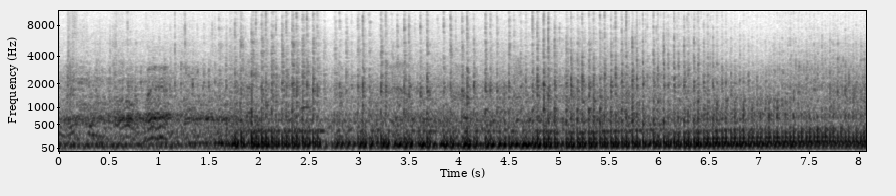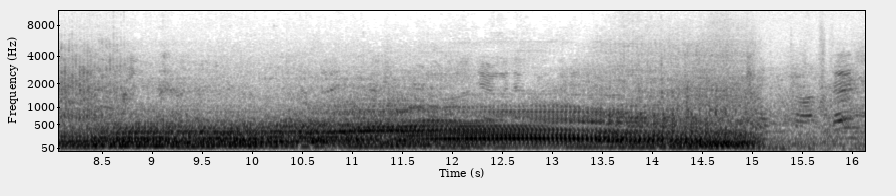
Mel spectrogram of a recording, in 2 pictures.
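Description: Motorcycle engines rumble and roar nearby.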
